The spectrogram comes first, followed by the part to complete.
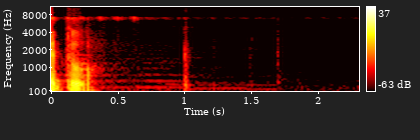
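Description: A man's spoken word trailing off at the start, then a single faint computer keyboard keystroke about a second in, with near silence around it.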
